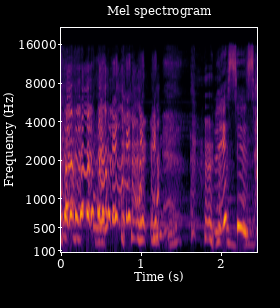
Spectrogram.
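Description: Cartoon children's voices singing a strained, warbling 'la' whose pitch quavers rapidly, breaking into short choppy sounds about halfway through. Holding ballet poses while singing makes the notes wobble, and the singers find it hard.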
